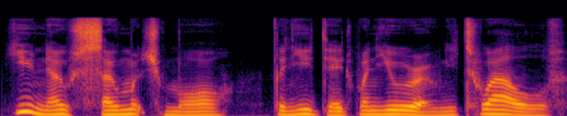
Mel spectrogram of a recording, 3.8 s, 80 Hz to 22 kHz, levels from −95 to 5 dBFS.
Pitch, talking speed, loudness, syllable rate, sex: 140 Hz, 205 wpm, -18 LUFS, 4.7 syllables/s, male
